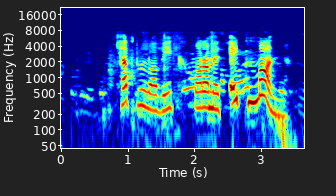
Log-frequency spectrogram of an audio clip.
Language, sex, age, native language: Icelandic, male, 10, Icelandic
